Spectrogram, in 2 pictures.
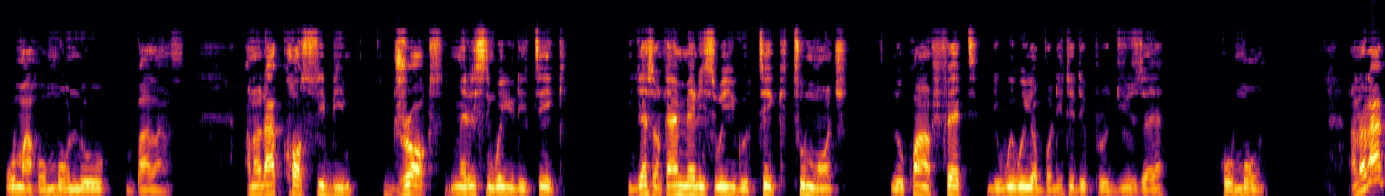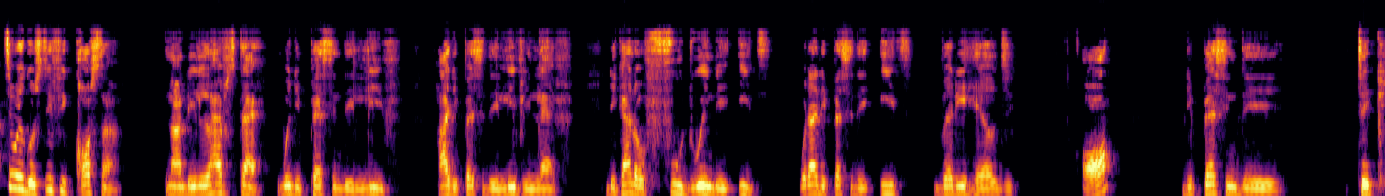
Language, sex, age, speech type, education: Nigerian Pidgin, male, 30-45, spontaneous, tertiary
